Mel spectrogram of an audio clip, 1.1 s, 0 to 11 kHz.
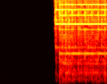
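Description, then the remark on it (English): After half a second of silence, a workout timer bell suddenly rings out loud at the end of a 30-second stretching hold, a bright, sustained metallic tone rich in high overtones that carries on steadily to the end. “And we're almost there on the bell.”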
